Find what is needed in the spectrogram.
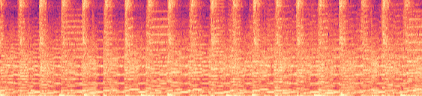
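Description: Live dangdut band playing an instrumental passage: electric guitar picking a fast run of short notes over drums and a steady cymbal beat.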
